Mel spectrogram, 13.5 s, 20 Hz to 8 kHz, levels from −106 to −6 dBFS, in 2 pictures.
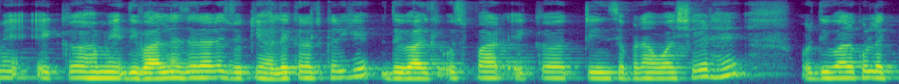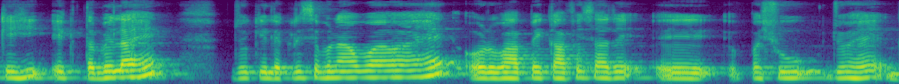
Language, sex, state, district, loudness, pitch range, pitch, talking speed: Hindi, male, Chhattisgarh, Bilaspur, -20 LUFS, 165-180 Hz, 170 Hz, 220 wpm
